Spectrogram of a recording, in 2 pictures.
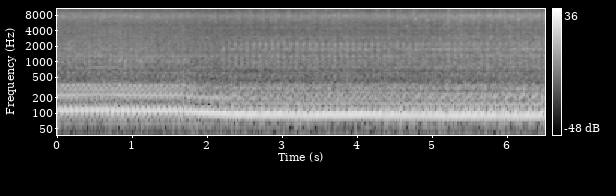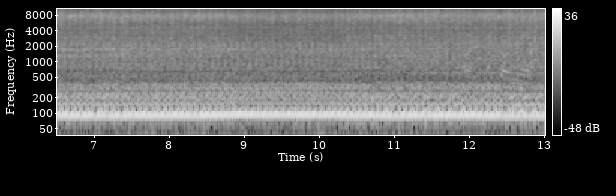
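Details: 454 V8 at idle with a heavy, uneven knock about three times a second under the exhaust rumble, loud when driving. Rod knock or broken flexplate is suspected, cause unconfirmed.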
